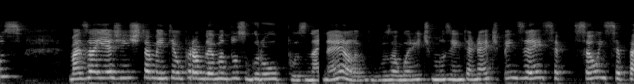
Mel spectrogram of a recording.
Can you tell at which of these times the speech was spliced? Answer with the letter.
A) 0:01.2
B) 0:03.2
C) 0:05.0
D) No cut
B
